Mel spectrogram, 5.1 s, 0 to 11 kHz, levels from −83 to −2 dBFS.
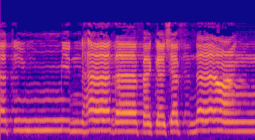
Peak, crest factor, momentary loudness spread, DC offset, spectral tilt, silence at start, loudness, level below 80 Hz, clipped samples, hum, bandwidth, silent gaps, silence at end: -6 dBFS; 16 dB; 11 LU; under 0.1%; -2.5 dB/octave; 0 s; -20 LUFS; -70 dBFS; under 0.1%; none; 6.6 kHz; none; 0 s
